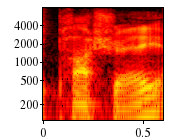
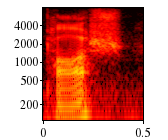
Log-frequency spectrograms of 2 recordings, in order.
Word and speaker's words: Pache: Today I figured out my mnemonic device for remembering that it's Pache and not Posh, because Pache is like for the A, which is their hashtag.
